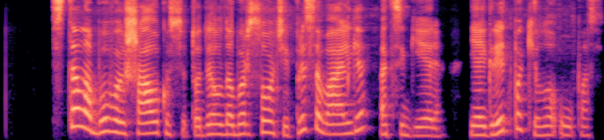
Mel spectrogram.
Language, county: Lithuanian, Klaipėda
